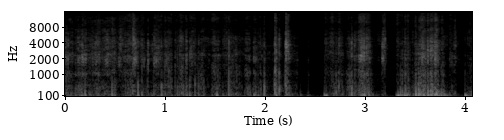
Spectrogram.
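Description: Fingertips and short nails scratch and rub the ridges and cup tips of an empty white molded paper pulp egg carton piece with hollow cone-shaped cups. The result is a steady, dry, papery scratching and rustling with soft low thumps and bright grainy texture, broken by brief quiet gaps near the middle and toward the end.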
